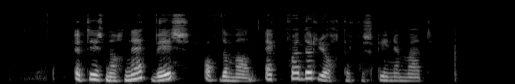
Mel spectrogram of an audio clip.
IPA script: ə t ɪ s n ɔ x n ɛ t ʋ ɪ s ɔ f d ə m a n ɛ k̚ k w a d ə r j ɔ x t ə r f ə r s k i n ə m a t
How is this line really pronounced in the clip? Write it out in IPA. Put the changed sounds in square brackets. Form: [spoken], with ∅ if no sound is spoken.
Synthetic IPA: ə t ɪ s n ɔ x n ɛ t ʋ ɪ s ɔ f d ə m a n ɛ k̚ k w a d ə r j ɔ x t ə r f ə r s k i n ə m a t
